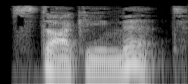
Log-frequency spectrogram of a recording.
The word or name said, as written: stockinette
